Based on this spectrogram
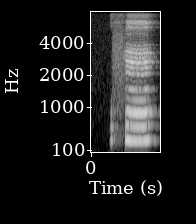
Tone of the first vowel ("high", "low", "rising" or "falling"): high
